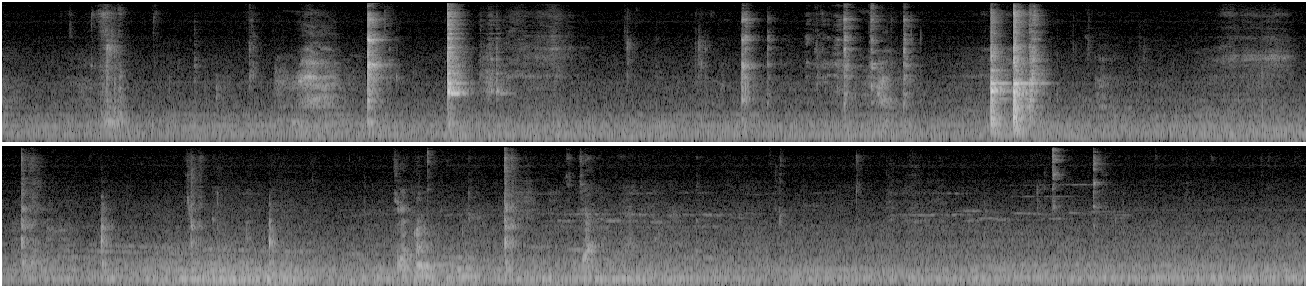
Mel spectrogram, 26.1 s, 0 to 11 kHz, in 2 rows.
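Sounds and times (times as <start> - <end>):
utensils clinking against dishes: 7.4 - 9.2, 9.9 - 10.5, 23.2 - 24.3.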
